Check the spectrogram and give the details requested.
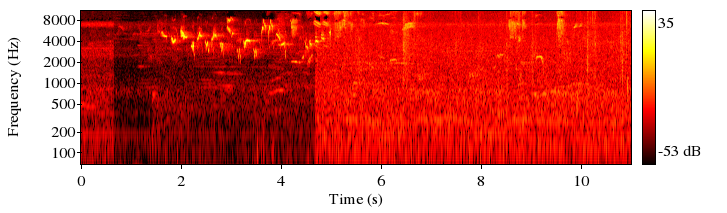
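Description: Birds chirping: a fast run of repeated chirps for about three seconds, then a steady outdoor background with a few scattered single chirps.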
